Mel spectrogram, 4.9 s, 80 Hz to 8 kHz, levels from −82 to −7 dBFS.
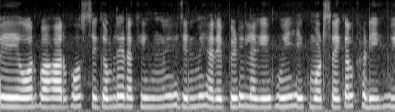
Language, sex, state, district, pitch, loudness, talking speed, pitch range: Hindi, female, Punjab, Fazilka, 235 Hz, -16 LUFS, 220 wpm, 230-245 Hz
